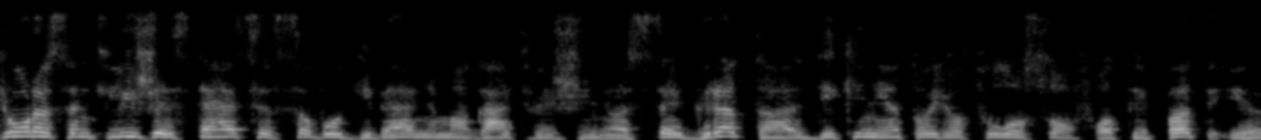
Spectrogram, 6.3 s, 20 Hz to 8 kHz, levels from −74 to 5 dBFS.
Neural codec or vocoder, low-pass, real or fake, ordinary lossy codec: none; 7.2 kHz; real; Opus, 24 kbps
